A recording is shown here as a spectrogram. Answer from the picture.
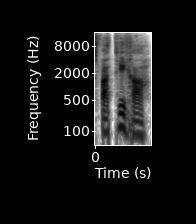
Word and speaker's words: Fatiha: highest pronounced okay um so it's fatiha uh like um actually that'll explain where like um um spanish names that use the j in place of the h get that sound from because i know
